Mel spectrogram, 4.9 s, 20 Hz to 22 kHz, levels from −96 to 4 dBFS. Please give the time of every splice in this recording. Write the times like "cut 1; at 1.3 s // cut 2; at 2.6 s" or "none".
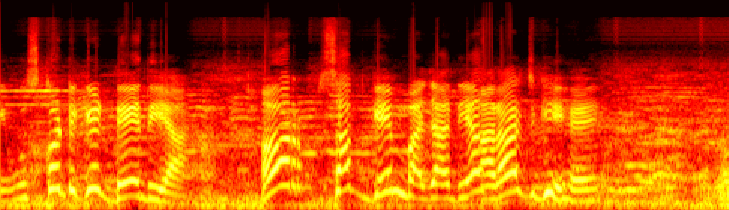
cut 1; at 3.2 s

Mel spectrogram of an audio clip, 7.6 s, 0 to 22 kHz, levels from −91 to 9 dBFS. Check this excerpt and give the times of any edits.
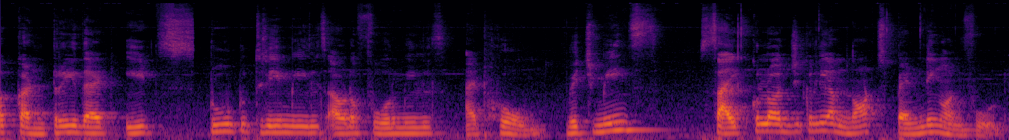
none

